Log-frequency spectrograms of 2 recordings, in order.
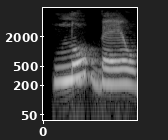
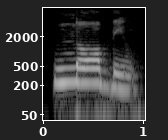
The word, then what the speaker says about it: Nobel: As pessoas falam Nobel, prêmio Nobel. Não é prêmio Nobel, é prêmio Nobel. Nobel, a sílaba tônica é a última. Ela é uma palavra coxítona, tá gente? Não é palavra paroxítona, ela é oxítona.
